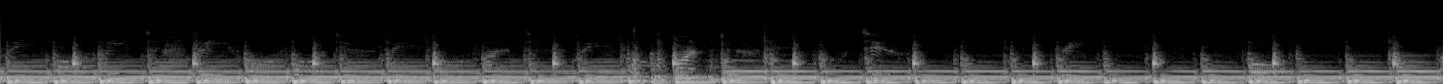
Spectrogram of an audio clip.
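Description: Upright bass played pizzicato, plucking a line in 4/4 against a metronome that clicks once every five eighth notes, a time-feel exercise. The notes change about halfway through.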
